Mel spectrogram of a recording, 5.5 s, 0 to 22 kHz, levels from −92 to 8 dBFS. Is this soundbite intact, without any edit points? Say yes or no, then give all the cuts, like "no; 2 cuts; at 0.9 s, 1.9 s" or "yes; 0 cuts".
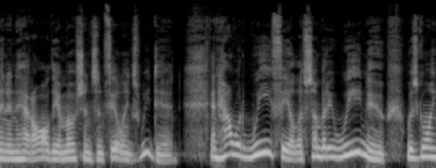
yes; 0 cuts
